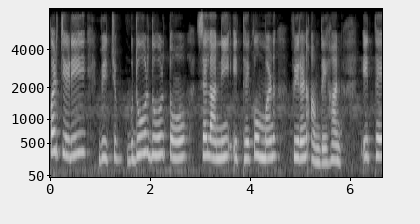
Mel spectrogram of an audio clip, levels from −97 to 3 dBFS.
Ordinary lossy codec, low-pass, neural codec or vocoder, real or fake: none; 7.2 kHz; none; real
